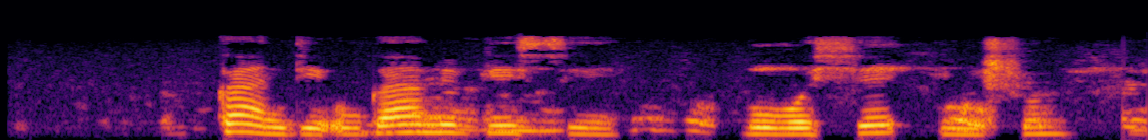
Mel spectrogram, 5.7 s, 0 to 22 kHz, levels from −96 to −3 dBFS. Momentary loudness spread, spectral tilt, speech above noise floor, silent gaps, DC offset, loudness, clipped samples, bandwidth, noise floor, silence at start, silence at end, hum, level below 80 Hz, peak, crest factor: 17 LU; -4.5 dB/octave; 42 dB; none; under 0.1%; -18 LUFS; under 0.1%; 7.8 kHz; -60 dBFS; 0.8 s; 0 s; none; -64 dBFS; -2 dBFS; 18 dB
